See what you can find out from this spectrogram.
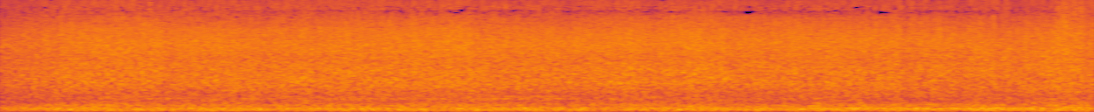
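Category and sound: nature, rain falling outdoors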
